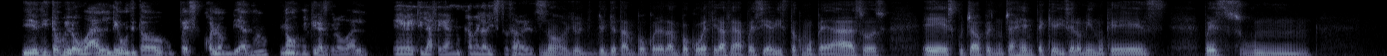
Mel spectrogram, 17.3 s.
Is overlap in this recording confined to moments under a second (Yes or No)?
Yes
